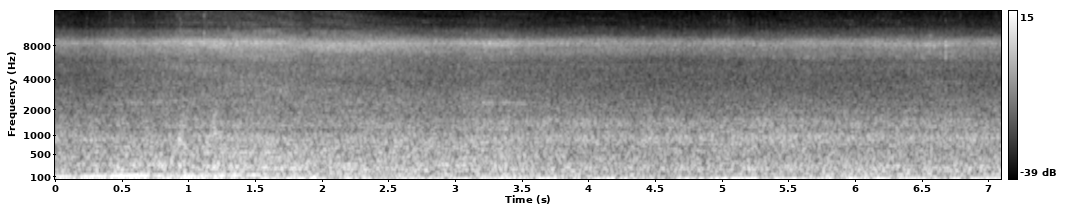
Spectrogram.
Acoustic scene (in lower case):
street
